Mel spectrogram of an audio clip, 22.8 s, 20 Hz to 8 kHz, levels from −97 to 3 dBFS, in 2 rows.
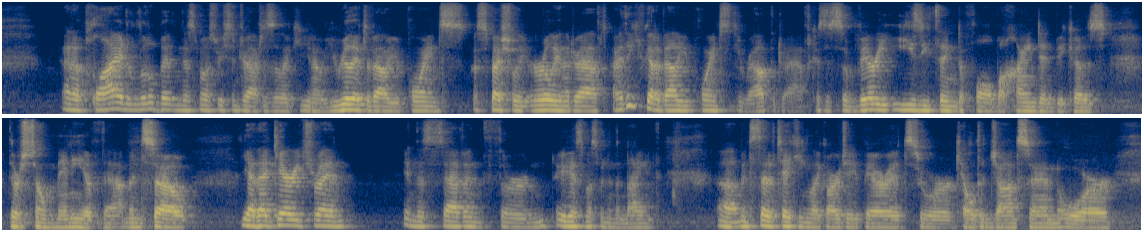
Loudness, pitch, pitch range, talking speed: -27 LUFS, 120 Hz, 110-135 Hz, 215 wpm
